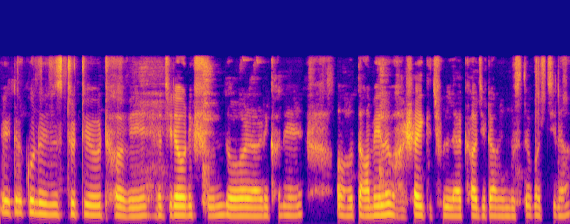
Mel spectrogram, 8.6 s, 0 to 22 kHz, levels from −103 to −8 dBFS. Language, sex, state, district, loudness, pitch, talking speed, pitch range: Bengali, male, West Bengal, Jhargram, -19 LUFS, 160 Hz, 135 wpm, 155-170 Hz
